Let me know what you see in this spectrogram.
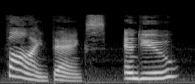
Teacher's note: notice the rising intonation on and you this shows that is interested in what jane has to say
